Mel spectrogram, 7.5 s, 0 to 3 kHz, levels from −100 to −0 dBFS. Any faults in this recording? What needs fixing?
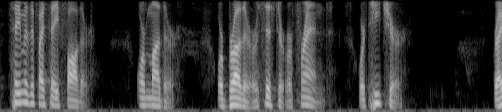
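Nothing here needs fixing, since no technical faults turn up anywhere in this speech recording.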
